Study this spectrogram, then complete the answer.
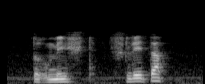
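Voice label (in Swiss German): "mischt schlitte", Haut Rhin; vin; traîneau de fumier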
